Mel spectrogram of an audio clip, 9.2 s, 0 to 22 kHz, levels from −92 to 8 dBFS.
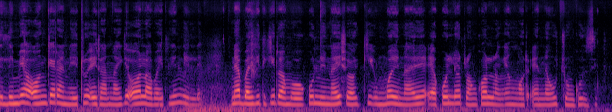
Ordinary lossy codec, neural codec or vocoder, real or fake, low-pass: none; vocoder, 44.1 kHz, 128 mel bands, Pupu-Vocoder; fake; none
